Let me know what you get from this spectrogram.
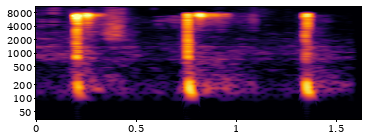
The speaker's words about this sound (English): I hear someone knocking.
